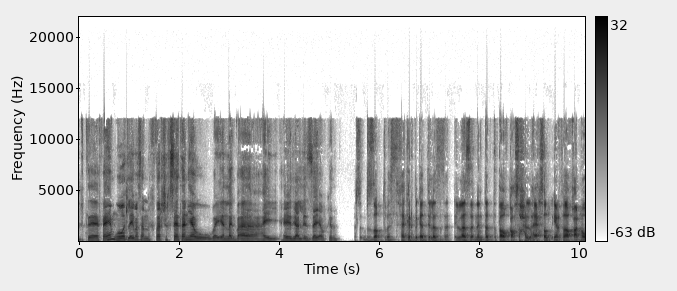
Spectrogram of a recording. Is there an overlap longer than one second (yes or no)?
no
